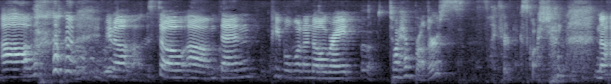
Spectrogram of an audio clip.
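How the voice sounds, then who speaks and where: A woman with an American accent performs stand-up in an echoey club. Her voice sits fairly high and has a bright, forward edge. She tells stories casually at her own expense and often giggles through them. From Florida, United States. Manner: self-deprecating, casual storytelling. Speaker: stand-up comedian. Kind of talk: stand-up comedy set. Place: indoor comedy club stage. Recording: echoey room, live comedy club.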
